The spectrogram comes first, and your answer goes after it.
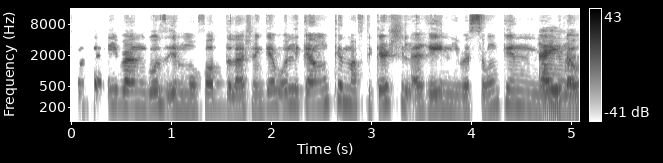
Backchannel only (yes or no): yes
